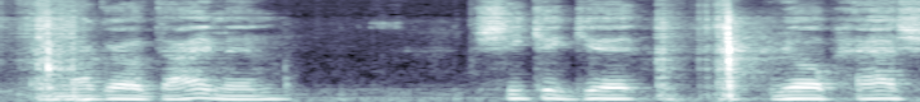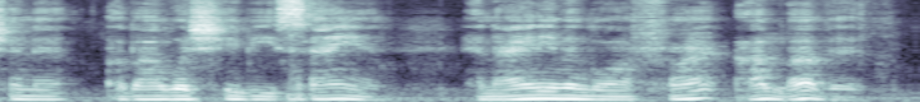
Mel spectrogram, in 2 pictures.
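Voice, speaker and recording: A soft-spoken man talks fairly low and fairly slowly, his intonation monotone and flat. He leaves long, frequent pauses amid noticeable background noise. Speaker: vlogger. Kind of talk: casual monologue. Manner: laid back.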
